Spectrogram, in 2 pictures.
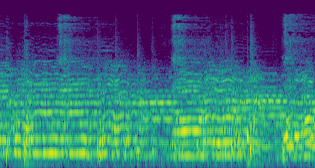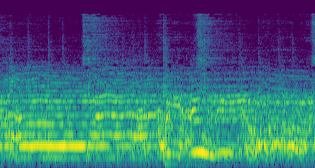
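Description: Purulia Chhau dance music: a shehnai plays a wavering, ornamented melody over drum beats that fall about once a second.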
